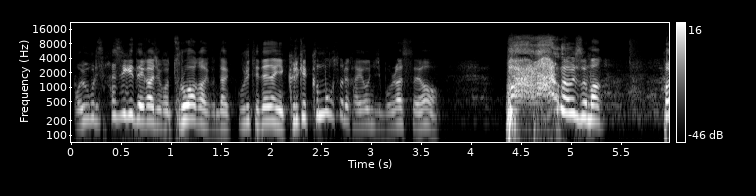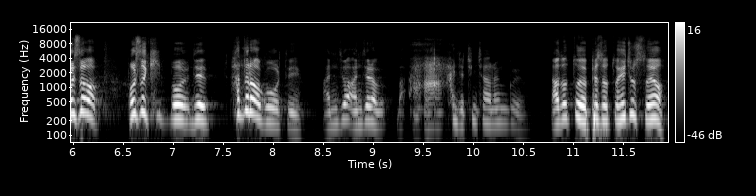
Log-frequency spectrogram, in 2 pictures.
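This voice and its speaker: A man giving a lively testimony at a church service, telling an animated story full of quoted dialogue. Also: high-pitched, racing, hardly any pauses, dry recording. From Korea.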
